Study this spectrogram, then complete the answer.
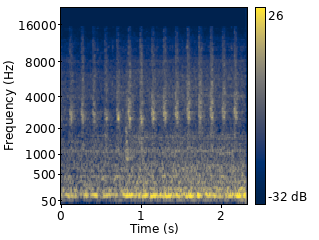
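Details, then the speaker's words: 1989 Mustang LX 5.0 V8 at idle soon after first start in about three years: fast, sharp metallic ticking, roughly six clicks a second, over the idle. Source unlocated; it later faded away. "what is that racket I I just I'm gonna have to get a stethoscope dies or a piece of pipe and try to listen to this thing"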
